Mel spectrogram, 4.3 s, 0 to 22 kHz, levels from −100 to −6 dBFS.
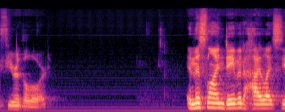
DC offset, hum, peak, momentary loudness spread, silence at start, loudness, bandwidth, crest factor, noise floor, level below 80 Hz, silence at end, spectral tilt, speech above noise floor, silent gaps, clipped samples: under 0.1%; none; -2 dBFS; 14 LU; 0 s; -19 LUFS; 16 kHz; 18 dB; -61 dBFS; -62 dBFS; 0 s; -4.5 dB/octave; 42 dB; none; under 0.1%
